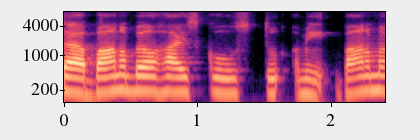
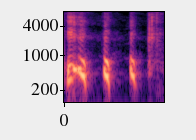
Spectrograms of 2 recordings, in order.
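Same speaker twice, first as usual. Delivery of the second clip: trailing high giggle; high laugh fading; 14 semitones higher than usual. Real, not acted. Streamer still laughing at the clip, fading laugh. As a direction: let the laugh run out.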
